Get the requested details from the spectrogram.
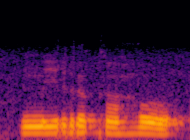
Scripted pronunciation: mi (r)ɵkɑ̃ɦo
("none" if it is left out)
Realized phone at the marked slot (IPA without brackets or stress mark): r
